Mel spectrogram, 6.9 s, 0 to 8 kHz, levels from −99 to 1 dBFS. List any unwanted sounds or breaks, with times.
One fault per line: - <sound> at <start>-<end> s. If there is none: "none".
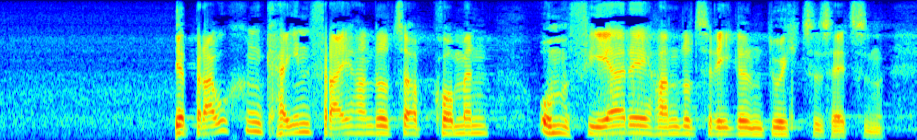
none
